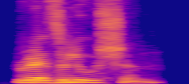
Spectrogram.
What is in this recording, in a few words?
"resolution", Indian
